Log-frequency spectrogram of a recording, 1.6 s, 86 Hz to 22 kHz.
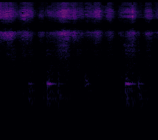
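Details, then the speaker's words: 2011 Toyota Prius, front raised, wheel turned by hand two days after ATF-WS fluid change: faint irregular scraping rub about three times a second, coming as resistance is felt, gone when coasting; from transmission or differential area, not heard driving. "So as I start turning, I feel a little resistance and that's when the noise comes. And if I just let go and let it turn, that noise does not come back."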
